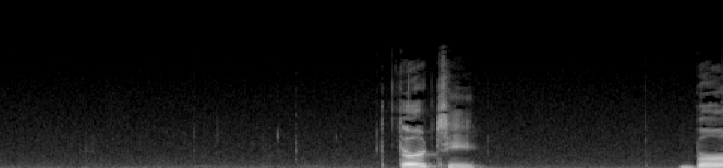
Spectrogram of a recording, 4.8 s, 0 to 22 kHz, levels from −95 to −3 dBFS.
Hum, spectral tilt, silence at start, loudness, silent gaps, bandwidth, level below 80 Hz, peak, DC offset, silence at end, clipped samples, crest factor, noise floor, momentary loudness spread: none; -4 dB/octave; 2.65 s; -25 LUFS; none; 13 kHz; -66 dBFS; -8 dBFS; under 0.1%; 0 s; under 0.1%; 20 dB; -64 dBFS; 19 LU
